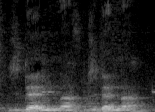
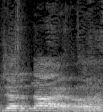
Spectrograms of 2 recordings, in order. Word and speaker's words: Jidenna: Jidenna. Jide means to embrace or to hold. Nna, in the Igbo language where I'm from, in Nigeria, means the father. So Nna, Jidenna. That's how people say it.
